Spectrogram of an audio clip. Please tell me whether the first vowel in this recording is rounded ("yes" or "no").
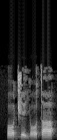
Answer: yes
